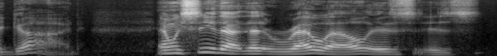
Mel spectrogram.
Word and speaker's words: Reuel: Kind of on a different note, let's talk about Moses' father-in-law, Reuel, or Jethro, as he's later called. The name Reuel, it's spelled, if you're listening, Reuel.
